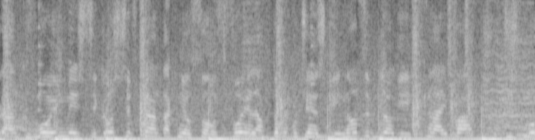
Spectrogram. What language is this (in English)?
Polish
